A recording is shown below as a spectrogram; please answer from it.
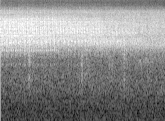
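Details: Loud summer cicada chorus, a bright, continuous buzzing hiss with slight regular pulsing, fading a little toward the end.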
